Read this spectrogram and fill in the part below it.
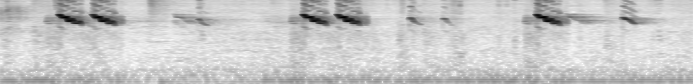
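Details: Short shrill double chirps from a Lombok yellow kecial, or lemon-bellied white-eye, used as a model song for other birds, repeat roughly every two seconds with fainter thin notes between them and a low hum beneath.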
